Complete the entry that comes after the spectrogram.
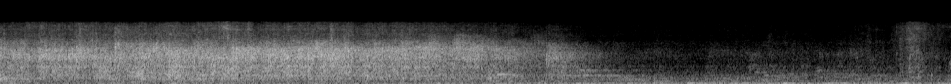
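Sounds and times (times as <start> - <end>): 
audience applause: 0.0 - 6.4.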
